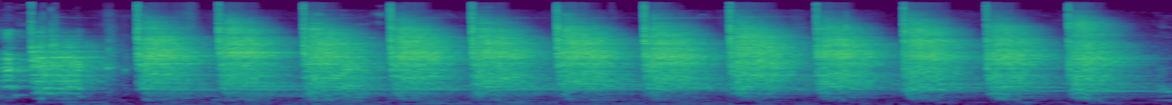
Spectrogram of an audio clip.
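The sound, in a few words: hammer beating a seized truck fifth wheel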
